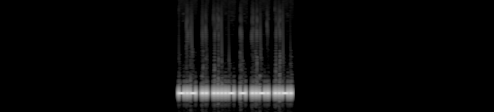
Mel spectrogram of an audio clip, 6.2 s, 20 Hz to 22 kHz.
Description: Morse code, heard as a keyed tone, about 51 wpm, 700 Hz. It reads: KI4TFF
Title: USA Call Signs - 6 Characters - Repeated 3x - 50wpm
